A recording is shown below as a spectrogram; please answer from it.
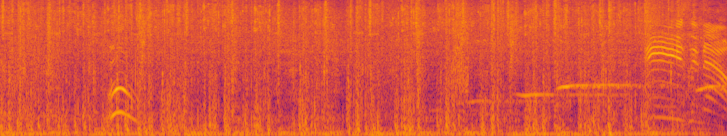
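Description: Horses from the Western game Red Dead Redemption clop along steadily with hooves, harness rattle and a brief whinny, under continuous talk from several people.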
